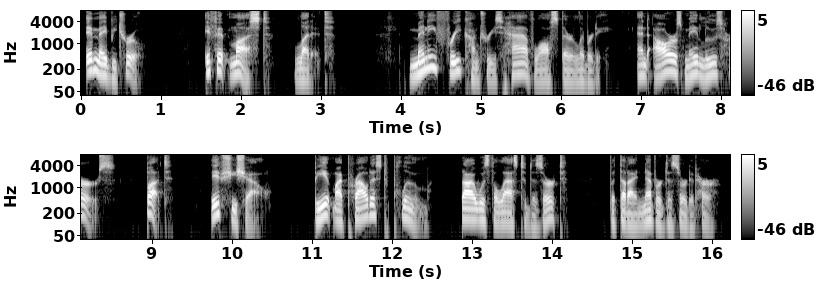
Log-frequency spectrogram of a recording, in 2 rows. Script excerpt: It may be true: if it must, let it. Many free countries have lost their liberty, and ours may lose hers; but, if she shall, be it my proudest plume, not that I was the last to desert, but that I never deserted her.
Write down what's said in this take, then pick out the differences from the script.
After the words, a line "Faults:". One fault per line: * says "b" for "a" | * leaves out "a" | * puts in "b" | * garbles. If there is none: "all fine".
It may be true: if it must, let it. Many free countries have lost their liberty, and ours may lose hers; but, if she shall, be it my proudest plume, I was the last to desert, but that I never deserted her.
Faults:
* leaves out "not that"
